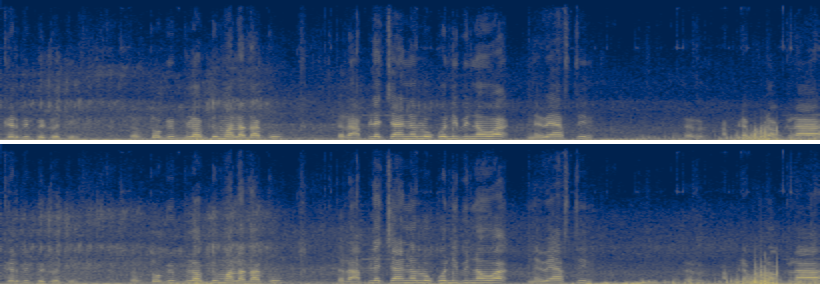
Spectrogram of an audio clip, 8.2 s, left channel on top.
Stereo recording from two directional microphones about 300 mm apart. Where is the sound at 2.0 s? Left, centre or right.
Right.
